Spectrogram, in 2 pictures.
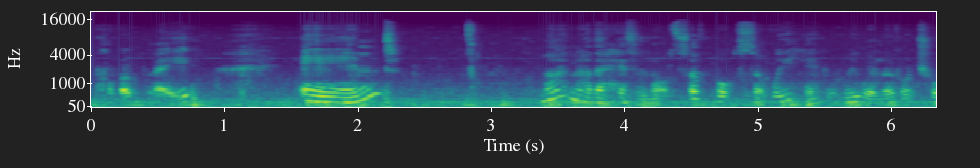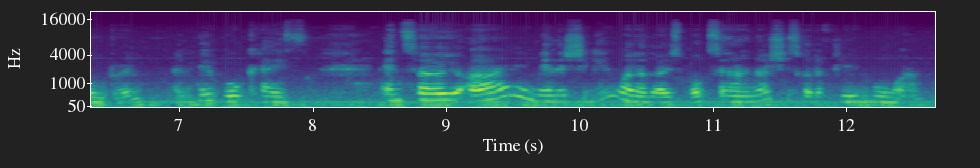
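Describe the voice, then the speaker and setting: An older woman of grandmother's age chats warmly with young children, asking tag questions, then reads books aloud as a nurturing storyteller. Her mid-range voice is sing-song and a little slow, and there is noise in the background.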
